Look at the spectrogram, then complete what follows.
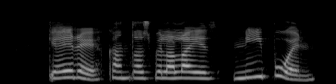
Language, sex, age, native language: Icelandic, male, 11, Icelandic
